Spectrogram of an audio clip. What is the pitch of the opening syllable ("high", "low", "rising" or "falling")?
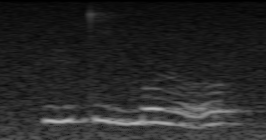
rising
